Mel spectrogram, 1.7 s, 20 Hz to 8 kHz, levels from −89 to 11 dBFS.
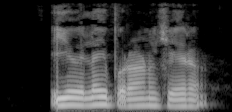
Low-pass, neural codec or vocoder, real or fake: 7.2 kHz; none; real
